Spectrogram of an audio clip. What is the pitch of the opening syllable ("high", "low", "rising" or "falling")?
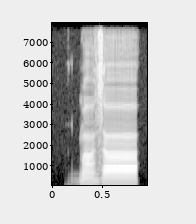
low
